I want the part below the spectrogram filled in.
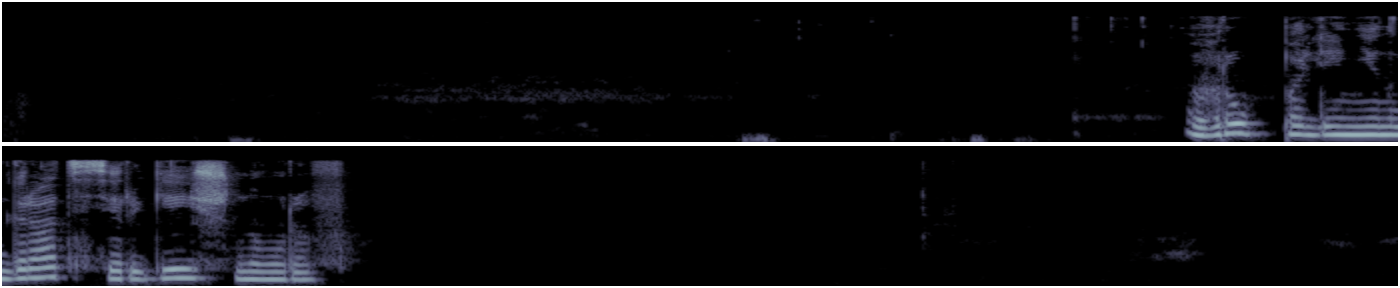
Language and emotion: Russian, neutral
